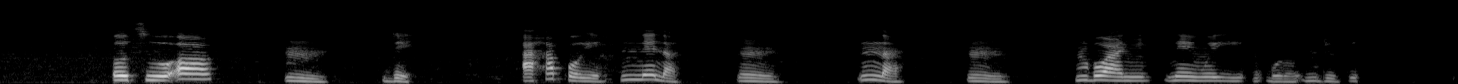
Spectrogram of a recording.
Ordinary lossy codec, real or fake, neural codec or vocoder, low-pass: none; real; none; 7.2 kHz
